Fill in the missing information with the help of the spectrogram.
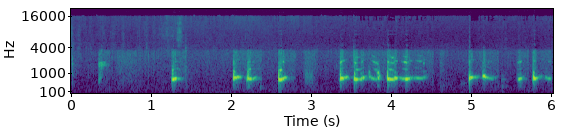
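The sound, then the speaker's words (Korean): A person imitates the dreaming whimpers of a puppy asleep beside its mother dog: a string of short, high, squeaky whines in irregular bursts, fairly loud, with no talking. “아 엄마께 옆에서 잠든 강아지가 아. 꿈꾸는 소리입니다.”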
